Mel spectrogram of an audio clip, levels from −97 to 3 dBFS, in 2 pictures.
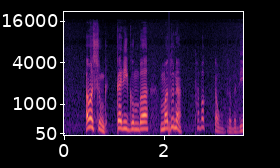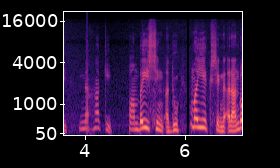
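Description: Short silent gaps cut the speech at 2.09 to 2.13 s, 4.03 to 4.07 s and 6.04 to 6.09 s. Each is likely a Bluetooth dropout: late packets were discarded, and the sound resumes further on.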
